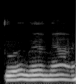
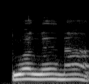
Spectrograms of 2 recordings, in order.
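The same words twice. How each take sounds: First: ตัวเลยนะ said again smoothly, weight on เลย; careful reread. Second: ตัวเลยนะ read haltingly, louder on ตัว; stumbled reading. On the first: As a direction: correct yourself calmly on the second try. (อ่านซ้ำให้ถูก ชัดขึ้น) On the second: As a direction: trip over the word ตัว then push through. (อ่านติดขัด เน้นคำว่า ตัว) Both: Real, not acted. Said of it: "ขนาดกูยังออกเสียงภาษาไทยยังไม่ชัดเจนเลย".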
